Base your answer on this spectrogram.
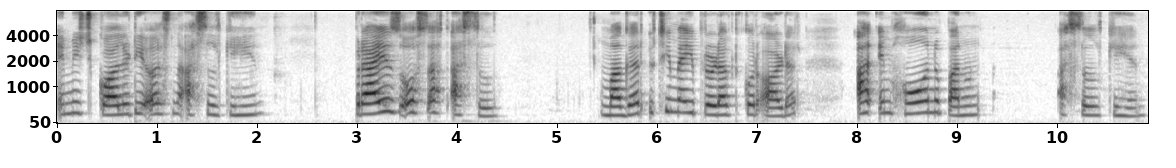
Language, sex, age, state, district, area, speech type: Kashmiri, female, 30-45, Jammu and Kashmir, Bandipora, rural, spontaneous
